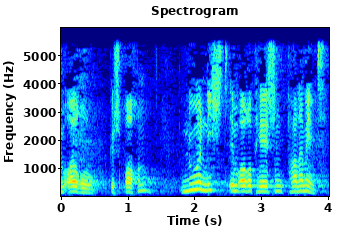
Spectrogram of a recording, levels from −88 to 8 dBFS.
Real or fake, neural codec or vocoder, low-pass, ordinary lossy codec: real; none; 5.4 kHz; none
